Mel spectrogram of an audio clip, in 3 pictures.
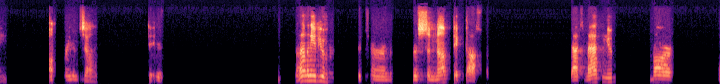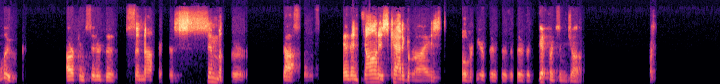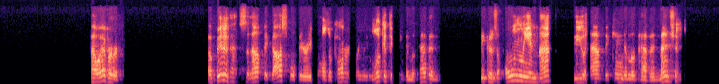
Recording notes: Sermon delivered at Pilgrim Baptist Church on Thursday, August 18, 2022 at 6:15 pm. Jere Whitson Rd.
